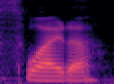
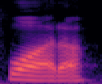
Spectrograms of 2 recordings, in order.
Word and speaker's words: Svajda: Last name is Svajda. Most often mispronounced Svajda.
